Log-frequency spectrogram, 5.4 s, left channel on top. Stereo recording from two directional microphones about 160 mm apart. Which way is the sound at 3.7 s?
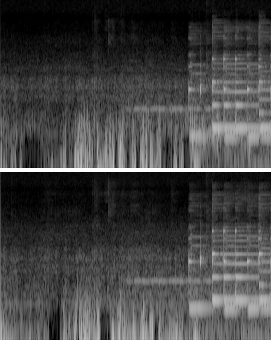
15° left (ahead or behind).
